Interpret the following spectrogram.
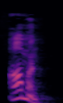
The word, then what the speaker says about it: Amun: The first part of the king's name was pronounced Amun.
